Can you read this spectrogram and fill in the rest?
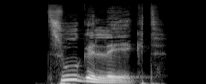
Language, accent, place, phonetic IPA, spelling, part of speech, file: German, Germany, Berlin, [ˈt͡suːɡəˌleːkt], zugelegt, verb, De-zugelegt.ogg
- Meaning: past participle of zulegen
